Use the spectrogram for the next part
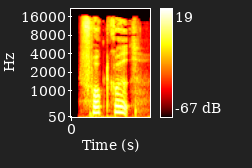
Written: frugtgrød

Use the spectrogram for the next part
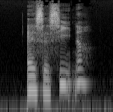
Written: assassiner

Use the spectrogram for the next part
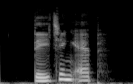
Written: datingapp

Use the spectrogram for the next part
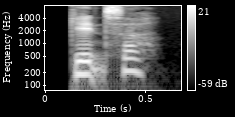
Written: genser

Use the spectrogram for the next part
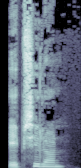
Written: epsilon

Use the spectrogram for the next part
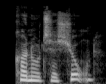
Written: konnotation

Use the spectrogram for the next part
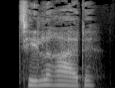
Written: tilrette

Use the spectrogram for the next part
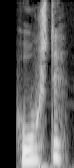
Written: hosten

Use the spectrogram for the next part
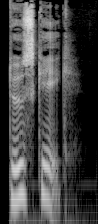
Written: dødskæg

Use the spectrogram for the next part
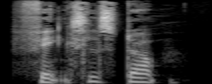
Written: fængselsdom

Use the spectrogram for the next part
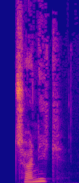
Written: tonic

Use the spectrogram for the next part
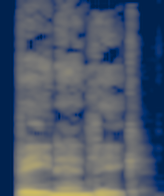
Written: baneanlæg

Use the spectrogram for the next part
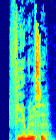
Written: firmelse

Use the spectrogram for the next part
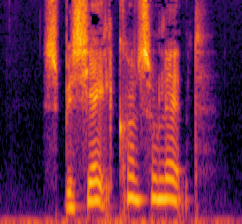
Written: specialkonsulent

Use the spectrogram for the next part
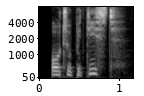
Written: ortopædist

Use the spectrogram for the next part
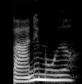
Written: barnemoder

